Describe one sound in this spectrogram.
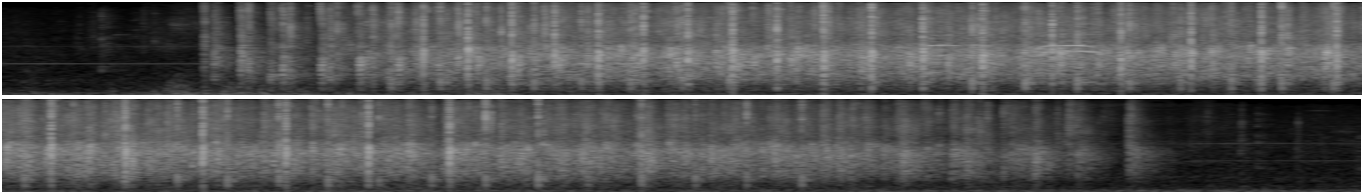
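An audience applauds loudly outdoors.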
